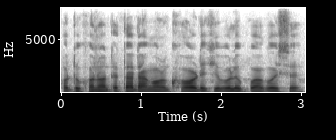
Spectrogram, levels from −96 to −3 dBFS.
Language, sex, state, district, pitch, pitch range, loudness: Assamese, male, Assam, Sonitpur, 85 Hz, 80-90 Hz, -20 LUFS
